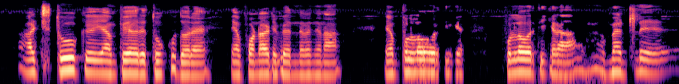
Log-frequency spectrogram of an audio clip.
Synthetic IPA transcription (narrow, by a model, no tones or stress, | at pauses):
ɐʈt͡ʃt̪uːkːɯɛ̃peːɾɯt̪uːkːud̪ɔɾɛ | ɛ̃pɔɳɖaːʈːipeːɾnɪɾɛɲd͡ʒɐnãː | ɛ̃pʊlːɐɔɾt̪ikːɐ | pʊlːɐɔɾt̪ːɪkːɐɾãːmɛʈl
